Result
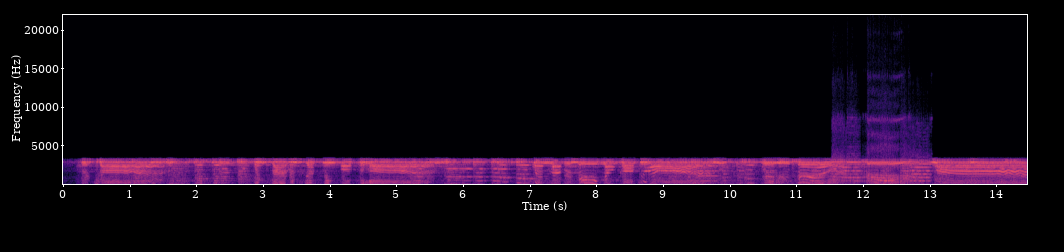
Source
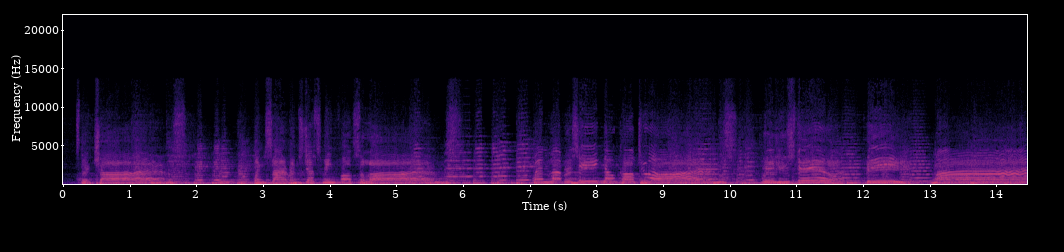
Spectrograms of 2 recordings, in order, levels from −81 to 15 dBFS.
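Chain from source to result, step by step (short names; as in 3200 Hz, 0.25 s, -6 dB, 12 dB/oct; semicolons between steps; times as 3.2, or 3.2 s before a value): inverted band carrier 3100 Hz; 11.53–13.04 overdrive pedal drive 19 dB, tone 1300 Hz, clips at -20 dBFS; gain +8 dB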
